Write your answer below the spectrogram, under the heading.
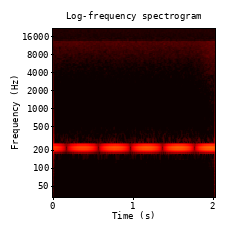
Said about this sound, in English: So binaural beats is when you listen to like a pure sine wave in two different headphones and they're slightly off, and then you get it, like, does this weird property where you get this other note in the middle, and like it becomes like a rhythm.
